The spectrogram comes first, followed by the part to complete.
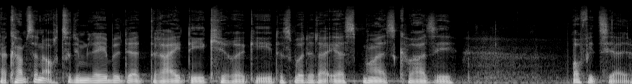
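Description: With vocal fry and a dark, mellow tone, a man speaks at a very deep, low pitch and a fairly slow pace, keeping his loudness very even and his pitch variation ordinary. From Upper Bavaria. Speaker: orthopedic surgeon. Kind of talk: casual interview. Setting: studio.

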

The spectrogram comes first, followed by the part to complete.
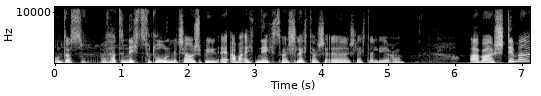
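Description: Her voice fairly low and her intonation lively, a woman speaks at a moderate pace with long, frequent pauses, in a very clean recording with a silent background. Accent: Dutch. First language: Dutch (speaking German). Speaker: stage actress. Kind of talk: casual interview. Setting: outdoors in a garden. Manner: halting.

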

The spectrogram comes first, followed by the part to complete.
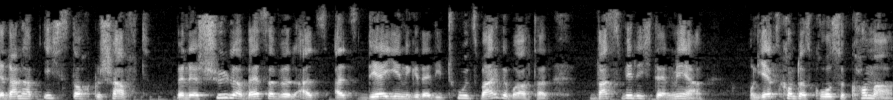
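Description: A man talks at a moderate pace in a high voice. His tone is animated and his intonation lively. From Wuppertal, western Germany. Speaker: motivational trainer and speaker. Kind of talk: live interview. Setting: live stream on Facebook.

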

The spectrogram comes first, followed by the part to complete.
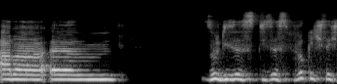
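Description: The speaker is a woman with a somewhat breathy sound. She keeps to a moderate tempo. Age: 50s. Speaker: Enneagram coach. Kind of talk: interview. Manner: halting.

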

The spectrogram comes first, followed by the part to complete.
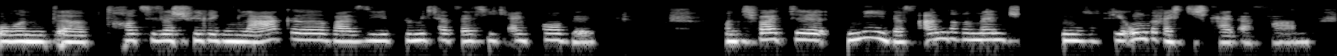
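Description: A woman's plain, everyday voice at a fairly slow pace, medium in pitch and fairly even in intonation, with a dry, close sound and no echo. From Germany, family from Iran. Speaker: local politician, mayoral candidate. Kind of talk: interview.

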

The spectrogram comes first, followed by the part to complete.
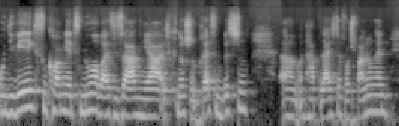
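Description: A woman speaks with a very deep, low pitch. Noticeable background noise and audible room echo surround her voice. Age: 30s. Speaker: physiotherapist. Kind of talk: interview.

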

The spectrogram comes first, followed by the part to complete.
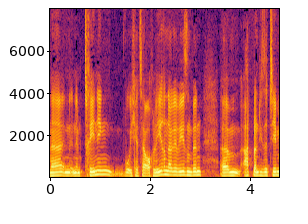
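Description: Fairly high for a man, this voice is a normal speaking voice with fairly even intonation. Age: 30s. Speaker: police officer and recruiter. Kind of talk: casual chat.

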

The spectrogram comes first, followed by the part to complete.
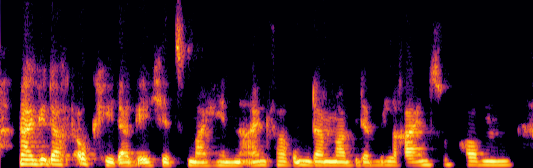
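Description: In a normal speaking voice, a woman talks at a fairly low pitch with fairly even intonation. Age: 50s. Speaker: relaxation educator for children, former IT employee. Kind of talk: casual interview.

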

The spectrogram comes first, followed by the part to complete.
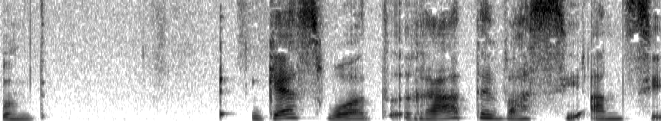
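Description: With noticeable background noise, a woman speaks at a medium pitch in a dry, close sound with no echo. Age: 30s. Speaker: podcast host. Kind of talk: personal monologue.

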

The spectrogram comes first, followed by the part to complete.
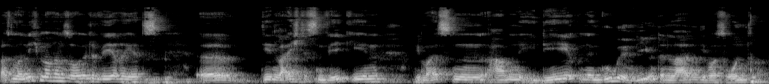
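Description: Speaking at a moderate pace, a man holds a medium pitch with ordinary pitch variation. His loudness stays very even, and the room echo is audible. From Magdeburg, eastern Germany. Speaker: design professor and freelance illustrator. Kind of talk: casual interview.

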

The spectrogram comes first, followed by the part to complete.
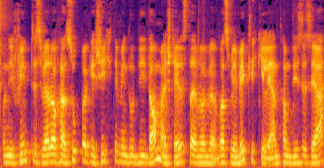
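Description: A man's bright, sharp tone. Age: 30s. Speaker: motorsport series manager. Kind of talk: casual chat.

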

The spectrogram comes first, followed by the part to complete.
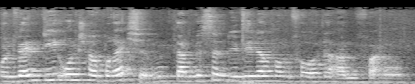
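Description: A woman speaks at a fairly high pitch with ordinary pitch variation and a fairly slow pace. Noticeable background noise and audible room echo are present. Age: 90s. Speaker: host's elderly mother. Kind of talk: casual family conversation. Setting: recorded informally, non-studio.

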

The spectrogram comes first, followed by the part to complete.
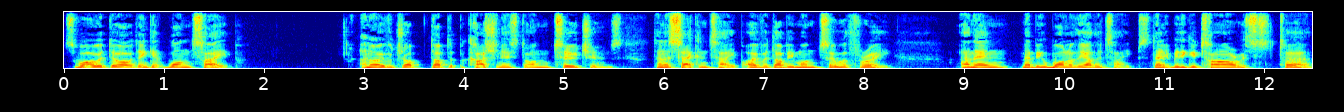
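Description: A man speaks in a southern English accent at a moderate pace. His pitch is high. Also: ordinary pitch variation. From southern England, Buckinghamshire. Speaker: record label founder and producer. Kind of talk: interview. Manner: hesitant, many fillers.

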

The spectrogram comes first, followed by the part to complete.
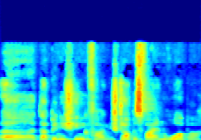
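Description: A somewhat breathy man talks at a fairly high pitch with ordinary pitch variation. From Germany, Saarland (Saarbrücken). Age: 60s. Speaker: musician and event manager. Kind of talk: interview.

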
